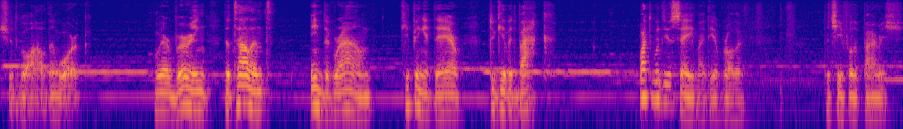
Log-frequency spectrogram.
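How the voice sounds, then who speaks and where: Clear music plays in the background as a man speaks at a fairly slow pace with long, frequent pauses. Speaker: priest explaining the gospel. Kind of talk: homily-style reflection. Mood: earnest, reflective, exhorting. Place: home room. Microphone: webcam.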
